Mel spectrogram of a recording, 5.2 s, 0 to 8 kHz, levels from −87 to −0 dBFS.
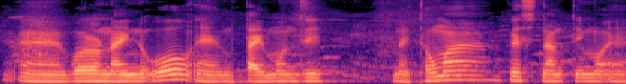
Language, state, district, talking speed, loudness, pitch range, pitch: Kokborok, Tripura, West Tripura, 125 wpm, -18 LUFS, 120-140 Hz, 125 Hz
